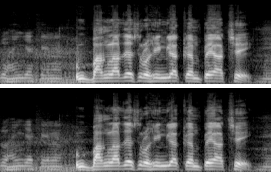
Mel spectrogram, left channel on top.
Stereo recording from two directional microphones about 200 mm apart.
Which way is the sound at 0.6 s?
10° right (ahead or behind).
